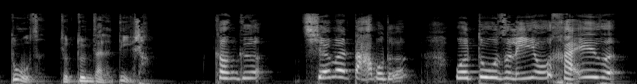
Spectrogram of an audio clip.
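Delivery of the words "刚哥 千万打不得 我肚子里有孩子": high-pitched pleading woman's voice; the beaten wife begs her husband to spare the child, high and pleading; frightened wife. A narrator's reading. Wife begs after being hit.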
